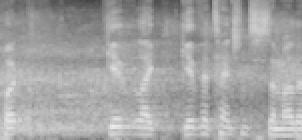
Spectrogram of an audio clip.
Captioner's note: audience laughing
